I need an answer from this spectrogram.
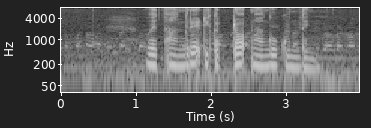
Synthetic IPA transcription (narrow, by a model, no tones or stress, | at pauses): wɪt̪̚aŋɡɾɪʔd̪̥i̤kəɖ̥ɔʔŋaŋɡoɡ̥unt̪ɪŋ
